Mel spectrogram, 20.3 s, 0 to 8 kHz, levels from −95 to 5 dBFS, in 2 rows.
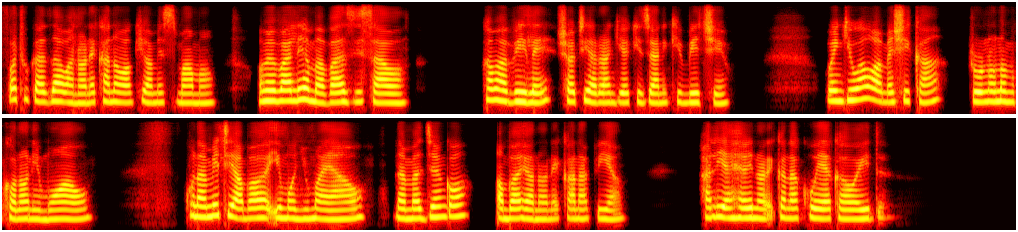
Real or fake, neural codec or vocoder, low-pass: fake; codec, 16 kHz, about 1 kbps, DyCAST, with the encoder's durations; 7.2 kHz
